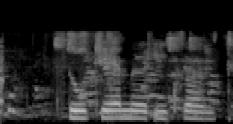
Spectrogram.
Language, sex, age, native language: Icelandic, female, 10, Icelandic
